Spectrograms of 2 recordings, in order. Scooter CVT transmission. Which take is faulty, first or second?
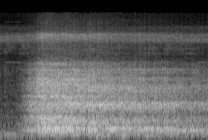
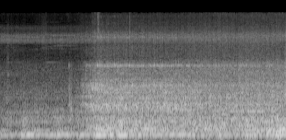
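first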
